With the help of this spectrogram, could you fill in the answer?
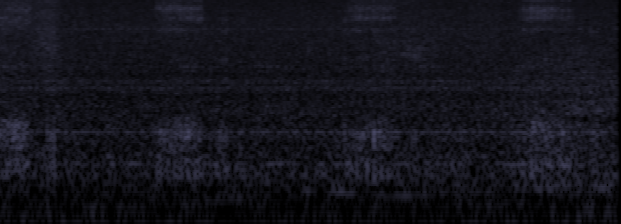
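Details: Domestic cat purring during a massage, from a group of four cats. A continuous low rumble is broken by airy breath sounds roughly every one and a half to two seconds, giving a slow, steady rhythm.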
